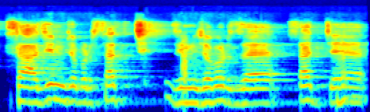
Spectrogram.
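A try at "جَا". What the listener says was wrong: জিম জিম জবর যা জিমের সাথে আলিফ আছে না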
